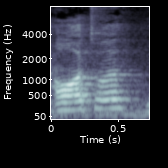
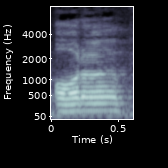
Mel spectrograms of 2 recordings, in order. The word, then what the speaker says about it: Ottawa: Ottawa, né, na pronúncia britânica, ela falou Ottawa, pronúncia americana, mas eu não tinha ideia de que eu estaria morando aqui hoje.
